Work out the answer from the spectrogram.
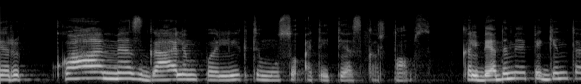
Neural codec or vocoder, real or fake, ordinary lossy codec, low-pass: none; real; AAC, 96 kbps; 10.8 kHz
